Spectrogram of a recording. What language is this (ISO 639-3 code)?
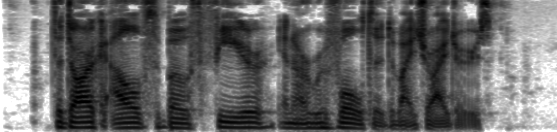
eng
